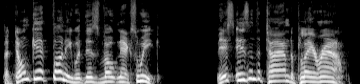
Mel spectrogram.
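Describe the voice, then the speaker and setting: An actor playing a slick, glad-handing conservative politician in an audio drama, with a folksy, smooth insider's manner. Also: male voice, sits high, big pitch swings, moderate pace, a bit bright, full character voice. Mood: brisk, confident.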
